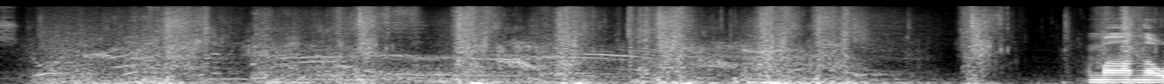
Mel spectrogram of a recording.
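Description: Weapons clash and magic blasts in a video game fight.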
